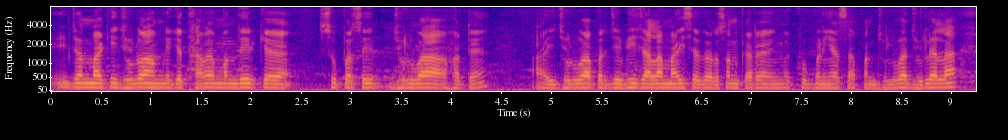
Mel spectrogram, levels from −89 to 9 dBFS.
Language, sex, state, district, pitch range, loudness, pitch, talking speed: Bhojpuri, male, Bihar, Gopalganj, 130-140 Hz, -23 LUFS, 140 Hz, 220 wpm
